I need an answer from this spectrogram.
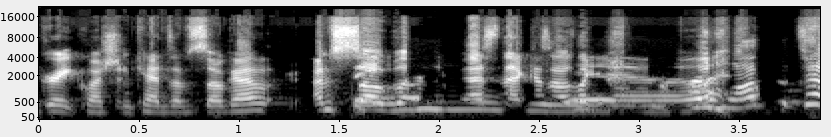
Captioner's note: speaking faintly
